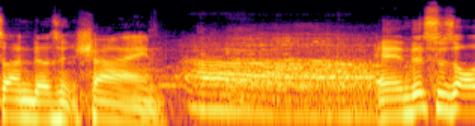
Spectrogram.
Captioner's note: audience groans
